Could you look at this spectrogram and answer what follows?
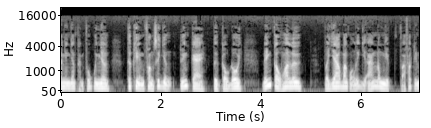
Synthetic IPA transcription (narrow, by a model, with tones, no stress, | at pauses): ɲə˧nzə˧nt̪ʰɛ˨˩ŋ̟fo˨˦kwi˧ɲə˧n | t̪ʰɨ˨˩k̚hḭ˧˨ənfə˨˩nsə˧jzɨ̰˧˨ŋt̪wi˨˦ənkaː˨˩t̪ɨ˨˩kə˨˩wɗo˧j | ɗe˨˦nkə˨˩wɦwaː˧lɨ˧ | vaː˨˩zaː˧wɓaː˧nkwa̰ː˧˩nli˨˦zɨ̰˧˨ʔaː˨˦nːə˧wŋ͡mŋi˨˩əp̚vaː˨˩faː˦˥t̚t͡ɕi˧ə˦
